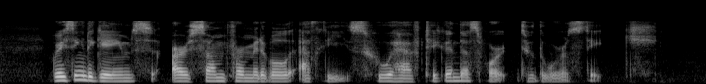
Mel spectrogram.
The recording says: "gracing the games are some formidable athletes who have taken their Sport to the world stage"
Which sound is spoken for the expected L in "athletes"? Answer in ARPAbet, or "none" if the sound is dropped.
L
